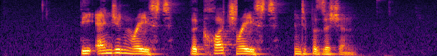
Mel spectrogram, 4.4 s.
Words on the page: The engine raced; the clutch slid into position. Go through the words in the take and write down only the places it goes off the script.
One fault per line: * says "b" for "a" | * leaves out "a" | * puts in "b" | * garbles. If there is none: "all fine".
* says "raced" for "slid"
